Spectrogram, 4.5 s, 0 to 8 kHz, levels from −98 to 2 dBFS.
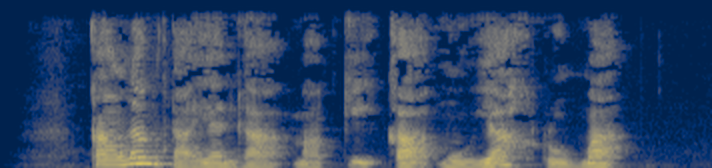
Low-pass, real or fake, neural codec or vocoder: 7.2 kHz; real; none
